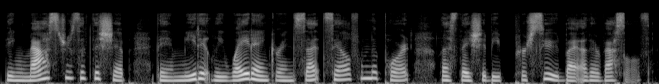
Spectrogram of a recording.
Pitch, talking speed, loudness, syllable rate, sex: 205 Hz, 210 wpm, -19 LUFS, 5.8 syllables/s, female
